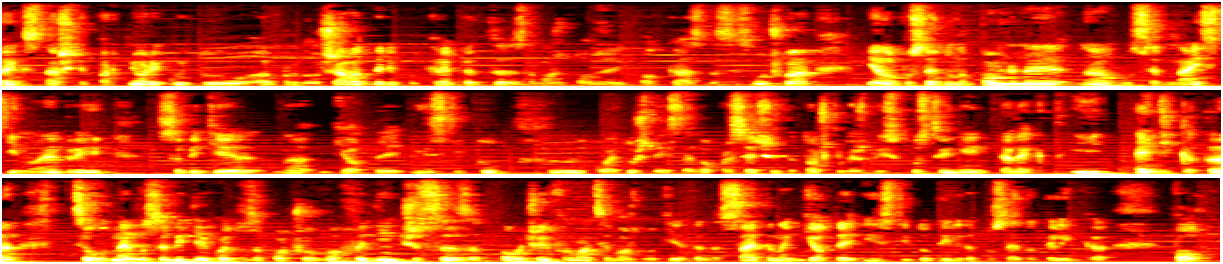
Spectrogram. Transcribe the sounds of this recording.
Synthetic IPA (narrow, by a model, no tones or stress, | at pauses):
t̪ɛksnaʃi̥t̪ɛpɐɾt̪nʲɔɾikʊit̪ʊpɾod̪ɐlˠʒavɐt̪̚d̪ɐnipot̪̚kɾɛpʲjət̪zɐd̪ɐmɔʒɛt̪̚p̪ɔziipɔt̪̚kast̪̚d̪ɐsɛ̥slˠut͡ʃvəiɛnɔposlɛd̪nonɐpɔmlʲɐnɛnɐosɛmnajst̪inoɛɱvɾisɐbit̪iɛnɐɡʲjɔt̪ɛinst̪it̪ut̪koɛt̪ʊʃt̪ɛislɛd̪vɐpɾɛsɛt͡ʃɛnit̪ɛt̪ɔt͡ʃk̟imɛʒd̪ʊiskust̪vɛniəint̪ɛlɛkt̪iɛt̪ikət̪ət̪sɛlˠod̪nɛvnosɐbit̪̬iɛkoɛt̪ʊzɐpɔt͡ʃvəvəfɛd̪int͡ʃɐsɤzɐpɔvɛt͡ʃɛinfoɾmat̪sijəmɔʒɛt̪d̪əot̪id̪ɛt̪ɛnɐsajt̪ənɐɡʲɔt̪ɛʔinst̪it̪ut̪ilid̪ɐposlɛd̪vət̪ɛliŋkəpo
